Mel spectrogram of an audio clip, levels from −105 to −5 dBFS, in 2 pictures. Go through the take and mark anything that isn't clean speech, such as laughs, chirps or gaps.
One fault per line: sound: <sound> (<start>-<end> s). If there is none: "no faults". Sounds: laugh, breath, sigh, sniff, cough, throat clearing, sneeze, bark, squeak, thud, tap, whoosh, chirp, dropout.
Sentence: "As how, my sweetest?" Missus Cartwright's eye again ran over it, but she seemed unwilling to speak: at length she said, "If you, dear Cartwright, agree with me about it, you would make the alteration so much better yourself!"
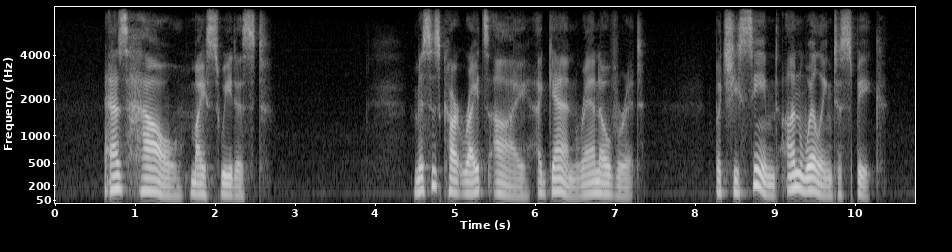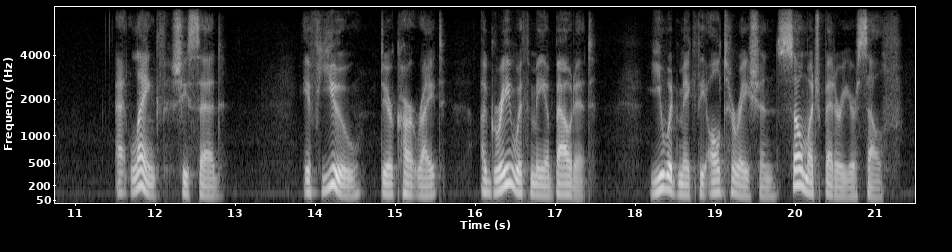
no faults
